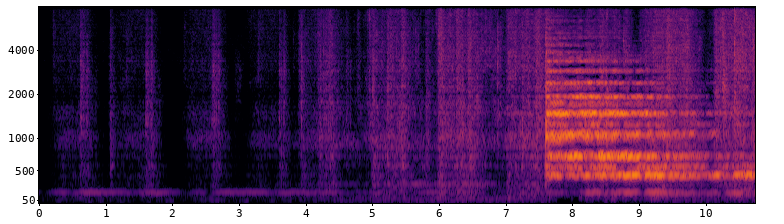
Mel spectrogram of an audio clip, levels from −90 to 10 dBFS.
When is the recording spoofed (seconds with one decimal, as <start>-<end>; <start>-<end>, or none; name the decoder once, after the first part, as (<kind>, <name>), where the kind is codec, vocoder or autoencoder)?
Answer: 0.0-10.7 (vocoder, Vocos)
